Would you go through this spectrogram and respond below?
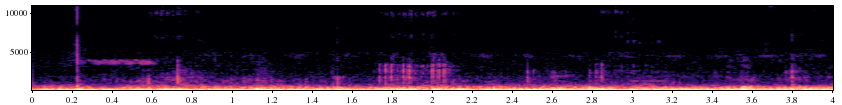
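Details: Munchkin kittens relaxing together in a ball-shaped bed, purring: a steady low rumbling drone throughout, with a few faint soft clicks and rustles above it.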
